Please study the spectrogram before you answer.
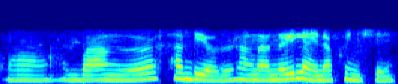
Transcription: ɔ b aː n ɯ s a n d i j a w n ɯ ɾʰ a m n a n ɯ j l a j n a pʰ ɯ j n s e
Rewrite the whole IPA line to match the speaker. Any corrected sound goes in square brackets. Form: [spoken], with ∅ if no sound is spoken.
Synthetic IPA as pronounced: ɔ b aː [ŋ] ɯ s a n d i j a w n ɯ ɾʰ a [ŋ] n a n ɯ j l a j n a pʰ ɯ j n s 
